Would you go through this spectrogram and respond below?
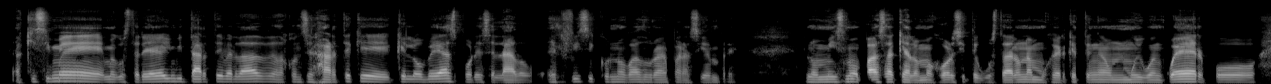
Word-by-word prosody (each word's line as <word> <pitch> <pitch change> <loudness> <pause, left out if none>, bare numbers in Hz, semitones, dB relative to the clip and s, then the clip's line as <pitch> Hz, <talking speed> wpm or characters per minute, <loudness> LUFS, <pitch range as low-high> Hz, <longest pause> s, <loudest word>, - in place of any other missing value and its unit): Aquí 130 - -4
sí 140 - +8
me 145 -3 +5
me 120 - -5
gustaría 120 +3 -1
invitarte, 135 -1 -1
¿verdad?, 130 -1 -1
aconsejarte 115 +2 -1
que 125 -6 -1
que 125 - -3
lo 120 -1 -5
veas 135 +1 +2
por 115 -1 -9
ese 105 -1 -3
lado, 105 0 -1
el 115 - -8
físico 130 +1 -3
no 120 -1 -7
va 115 0 -2
a - - -2
durar 110 -1 -5
para 100 -3 -8
siempre. 105 +1 -7 0.6
Lo 115 -1 -4
mismo 120 +2 +1
pasa 115 +2 +5
que 115 - +1
a - - +4
lo 100 - -1
mejor 105 +1 -2
si - - +2
te 110 - -7
gustara 105 +2 0
una 115 0 0
mujer 105 -1 -4
que 110 - -4
tenga 110 0 -4
un 110 0 -4
muy 110 +1 -3
buen 105 -1 -4
cuerpo 110 -3 +2
115 Hz, 195 wpm, -28 LUFS, 110-125 Hz, 0.6 s, sí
